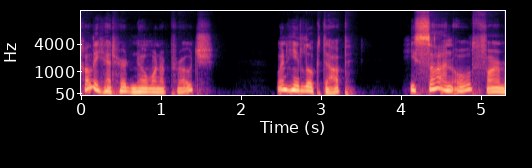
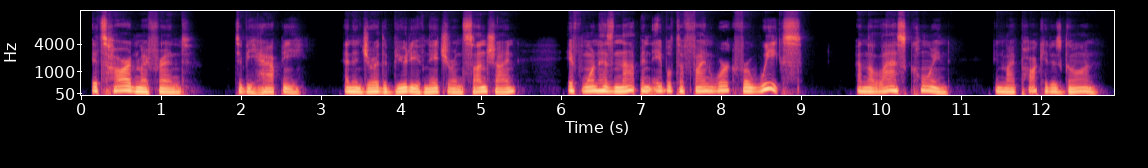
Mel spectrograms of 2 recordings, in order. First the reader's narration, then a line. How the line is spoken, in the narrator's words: replied Naftoli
